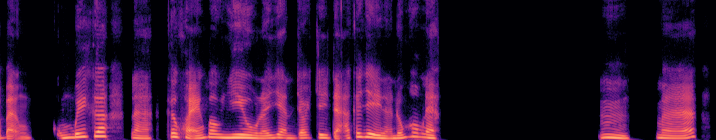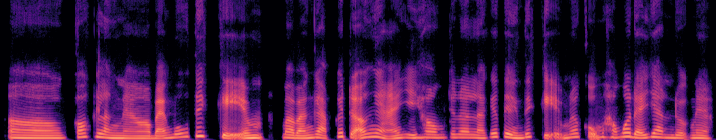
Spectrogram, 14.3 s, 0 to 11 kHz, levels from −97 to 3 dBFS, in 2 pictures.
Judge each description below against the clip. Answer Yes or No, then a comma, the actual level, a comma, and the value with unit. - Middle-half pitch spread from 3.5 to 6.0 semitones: Yes, average, 4.9 semitones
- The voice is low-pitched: No, high, 220 Hz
